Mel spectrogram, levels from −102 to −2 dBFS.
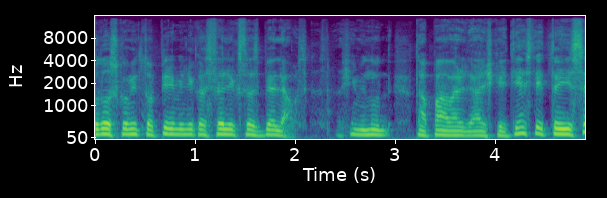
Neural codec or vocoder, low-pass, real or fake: none; 14.4 kHz; real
